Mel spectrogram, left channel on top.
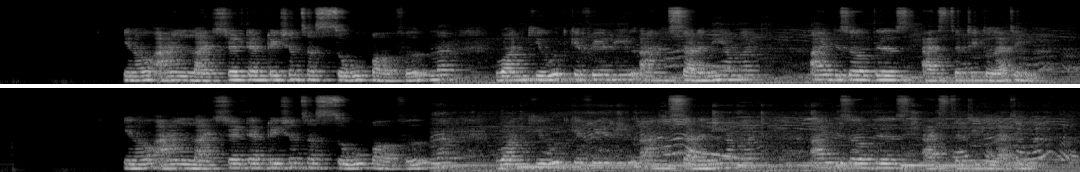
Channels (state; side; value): normal; both; correlation 0.44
